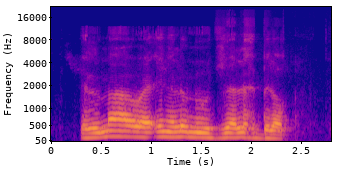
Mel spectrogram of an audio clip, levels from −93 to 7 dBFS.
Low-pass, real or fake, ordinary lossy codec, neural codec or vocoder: 19.8 kHz; real; Opus, 16 kbps; none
